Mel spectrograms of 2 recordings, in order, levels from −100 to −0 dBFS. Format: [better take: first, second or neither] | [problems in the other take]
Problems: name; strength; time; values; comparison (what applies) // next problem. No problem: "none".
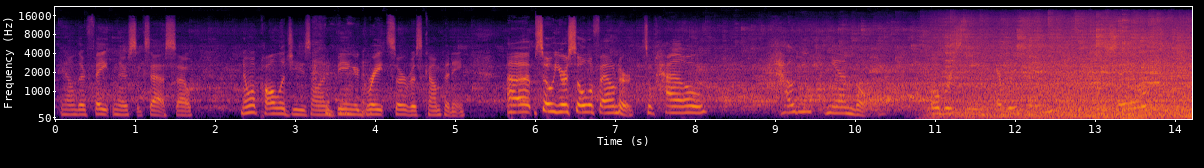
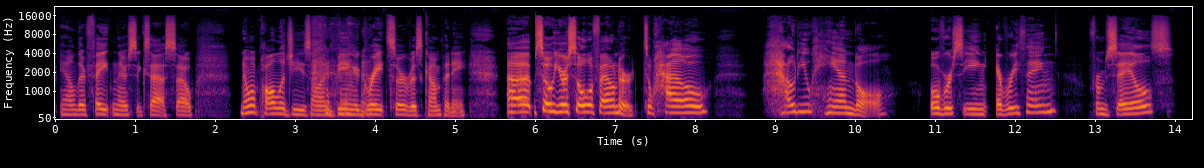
second | rain or running water; very loud; throughout; 2 dB above the speech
